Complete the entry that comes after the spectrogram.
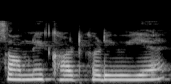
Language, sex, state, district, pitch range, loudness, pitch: Hindi, female, Uttar Pradesh, Shamli, 215-230 Hz, -16 LUFS, 220 Hz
